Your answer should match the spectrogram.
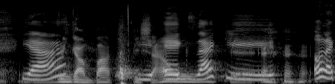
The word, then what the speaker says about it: Peeshaun: I like how you pronounce it, Peeshaun. Yeah. Bring them back, Peeshaun.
